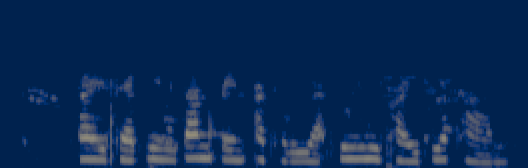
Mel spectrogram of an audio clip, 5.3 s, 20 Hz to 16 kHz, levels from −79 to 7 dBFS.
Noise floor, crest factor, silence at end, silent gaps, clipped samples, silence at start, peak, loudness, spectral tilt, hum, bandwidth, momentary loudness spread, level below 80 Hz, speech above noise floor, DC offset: -63 dBFS; 16 dB; 0.25 s; none; under 0.1%; 0.3 s; -26 dBFS; -41 LUFS; -6.5 dB/octave; none; 4.1 kHz; 15 LU; -80 dBFS; 22 dB; under 0.1%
